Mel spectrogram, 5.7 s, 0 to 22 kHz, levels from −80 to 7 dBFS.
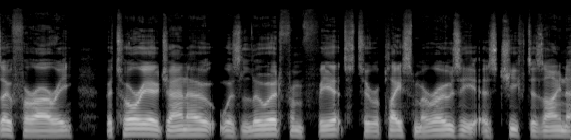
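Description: Nothing in the speech stood out as a technical fault on listening.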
